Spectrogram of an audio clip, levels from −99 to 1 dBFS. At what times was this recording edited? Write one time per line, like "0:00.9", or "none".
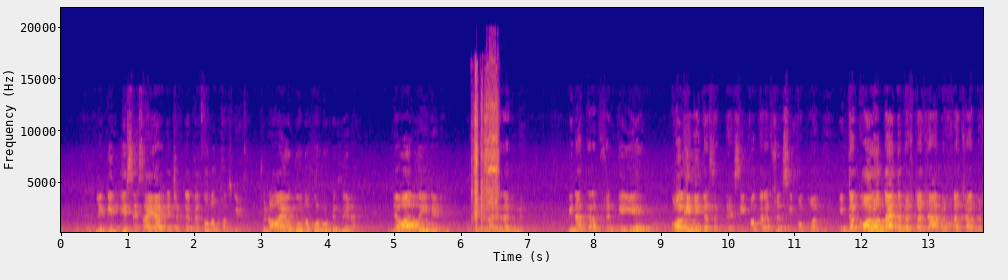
0:06.4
